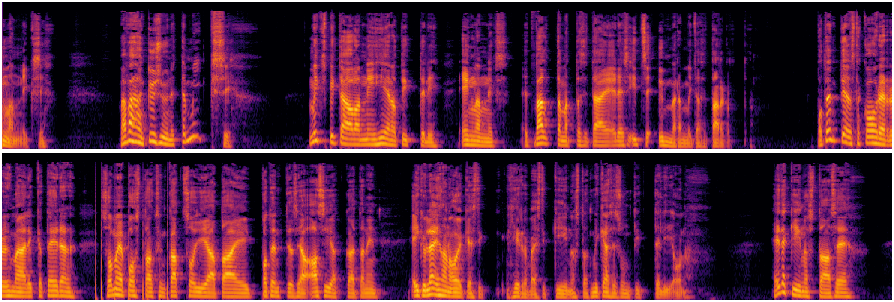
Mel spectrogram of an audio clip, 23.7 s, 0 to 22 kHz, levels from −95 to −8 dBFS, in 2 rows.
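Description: From 13.12 to 14.08 s, between "kohderyhmää eli teidän" and "katsojia tai potentiaalisia asiakkaita", a train of clicks runs over the speech: around seven sharp, similar pops at about 7.3 per second, unevenly spaced and peaking roughly 10 dB above the voice. The likely cause is an external pulse source such as nearby interference or a faulty connection or power supply. Unlike a single isolated click or random crackle, these repeat with the same shape for nearly a second.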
